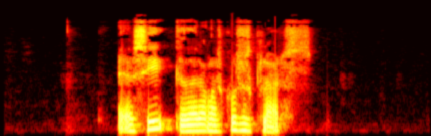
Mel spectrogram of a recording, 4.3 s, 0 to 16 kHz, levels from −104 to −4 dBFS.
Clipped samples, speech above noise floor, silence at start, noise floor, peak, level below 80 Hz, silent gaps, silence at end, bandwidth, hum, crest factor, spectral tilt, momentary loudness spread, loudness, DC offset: under 0.1%; 69 dB; 1.2 s; -83 dBFS; 0 dBFS; -54 dBFS; none; 1.25 s; 9.6 kHz; none; 16 dB; -5.5 dB/octave; 15 LU; -14 LUFS; under 0.1%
